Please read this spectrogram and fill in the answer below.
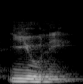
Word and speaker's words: Juli: তারপর এপ্রিল, মাই, জুন হচ্ছে ইউনি, আবার জুলাই হচ্ছে ইউলি, আগস্ট, সেপ্টেম্বর, অক্টোবরে কা, নভেম্বর, ডিসেম্বর, সেট।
